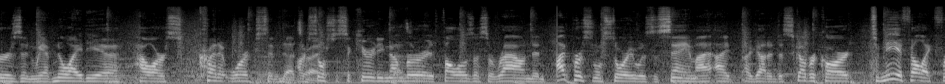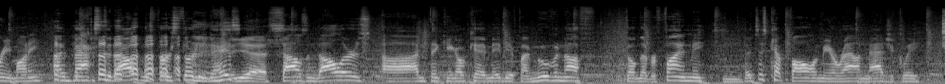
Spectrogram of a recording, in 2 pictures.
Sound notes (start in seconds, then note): 9.9 laughing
